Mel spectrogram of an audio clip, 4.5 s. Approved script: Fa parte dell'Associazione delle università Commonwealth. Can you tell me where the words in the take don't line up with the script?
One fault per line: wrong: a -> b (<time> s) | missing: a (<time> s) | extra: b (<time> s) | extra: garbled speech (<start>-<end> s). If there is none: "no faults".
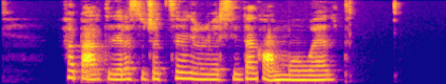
no faults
